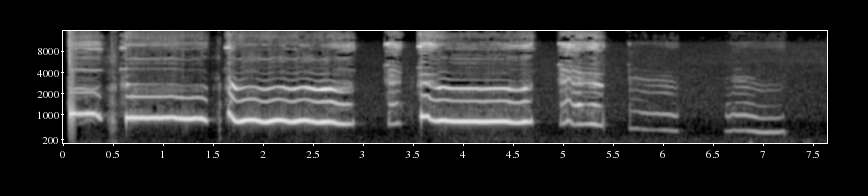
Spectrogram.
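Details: A tiny gray wolf pup at a wolf conservation center in South Salem, New York, gives a series of high, thin, wavering howls, each held for about a second.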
